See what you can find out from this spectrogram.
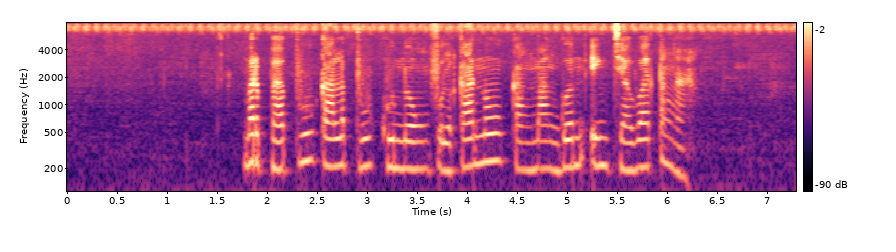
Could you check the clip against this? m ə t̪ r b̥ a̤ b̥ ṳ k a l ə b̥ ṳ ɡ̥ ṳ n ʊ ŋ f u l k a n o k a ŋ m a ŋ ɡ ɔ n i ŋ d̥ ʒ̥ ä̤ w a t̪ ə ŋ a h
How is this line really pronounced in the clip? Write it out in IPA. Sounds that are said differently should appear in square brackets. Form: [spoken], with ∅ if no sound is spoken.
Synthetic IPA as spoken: m ə [∅] r b̥ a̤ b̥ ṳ k a l ə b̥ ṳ ɡ̥ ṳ n ʊ ŋ f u l k a n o k a ŋ m a ŋ ɡ ɔ n [ɪ] ŋ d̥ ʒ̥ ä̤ w a t̪ ə ŋ a h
